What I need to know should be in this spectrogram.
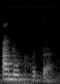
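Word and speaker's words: あの方: আবারও বলছি, ককে কিন্তু আমি ক্ষয়ের মতো উচ্চারণ করছি। আগের লেসনগুলোতেও বলেছি জাপানিজরা কিন্তু ককে একটু ক্ষয়ের মতো উচ্চারণ করে, সো আনো খাতা।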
